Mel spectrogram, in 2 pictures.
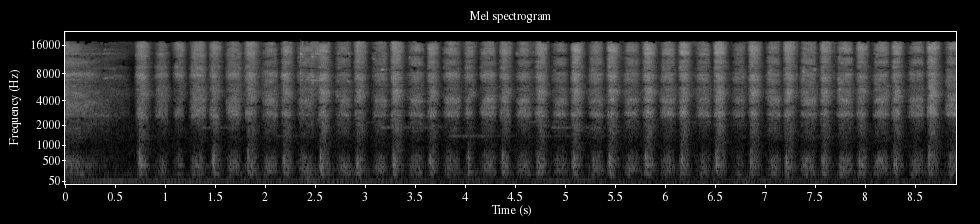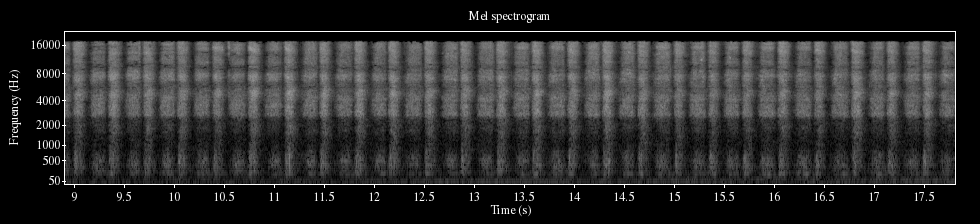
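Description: Rapid, forceful breath of fire during a held posture with arms, chest, head and legs raised: quick rhythmic exhalations through the nose pumping steadily at about two or three per second, loud, continuing without pause and with no talking.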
